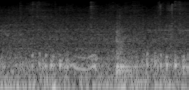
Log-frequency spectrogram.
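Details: Domestic pigeons of breeds such as Gola, Muslodom, Maxi, Khaki, Bagha, Kaldom, Chila and high-flyer, offered in a Bangladeshi market; soft low cooing notes repeated through the clip over steady background hum.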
